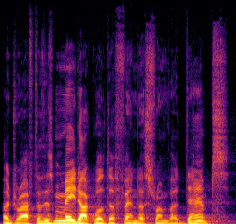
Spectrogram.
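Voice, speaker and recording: A man playing a sly nobleman with feigned concern, coaxing in a deep voice that rises and falls widely. A long hall echo trails each phrase. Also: very animated, normal speed, a little mellow. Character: scheming, falsely concerned male nobleman.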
